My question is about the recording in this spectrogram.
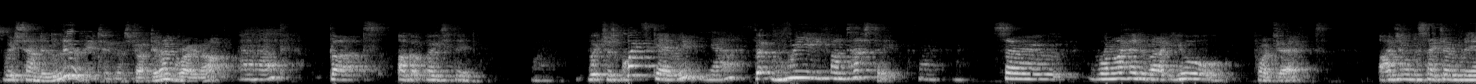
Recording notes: The sound is a bit tinny.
